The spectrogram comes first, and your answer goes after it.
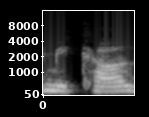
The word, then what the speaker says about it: Michal: Yes, and Michal is how you say it in Hebrew, and here in the US I say Michal just to make it easier for people. So either Michal or Michal, it's perfectly okay.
